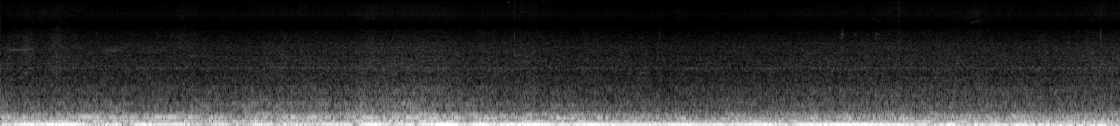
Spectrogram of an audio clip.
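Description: Jet engines rumble steadily as a plane taxis, heard from inside the cabin.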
